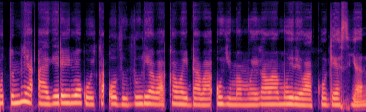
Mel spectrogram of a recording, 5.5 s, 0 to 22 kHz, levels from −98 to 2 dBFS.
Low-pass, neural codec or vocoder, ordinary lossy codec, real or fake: none; codec, 44.1 kHz, 2.6 kbps, SNAC; none; fake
